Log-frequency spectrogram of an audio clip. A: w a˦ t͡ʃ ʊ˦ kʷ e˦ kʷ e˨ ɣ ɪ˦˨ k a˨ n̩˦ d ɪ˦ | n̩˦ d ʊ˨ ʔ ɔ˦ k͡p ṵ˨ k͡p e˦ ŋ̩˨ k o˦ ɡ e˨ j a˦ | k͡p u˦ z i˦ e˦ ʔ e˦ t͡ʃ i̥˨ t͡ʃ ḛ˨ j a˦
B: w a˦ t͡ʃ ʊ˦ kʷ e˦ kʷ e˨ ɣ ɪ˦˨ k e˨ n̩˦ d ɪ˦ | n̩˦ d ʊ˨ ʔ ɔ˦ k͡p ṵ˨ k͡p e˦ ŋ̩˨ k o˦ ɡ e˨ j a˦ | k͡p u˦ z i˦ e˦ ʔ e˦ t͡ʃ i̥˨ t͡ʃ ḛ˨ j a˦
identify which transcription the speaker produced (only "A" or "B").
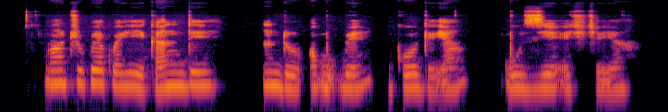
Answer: A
